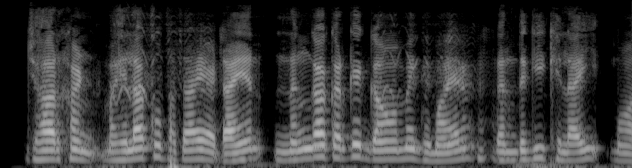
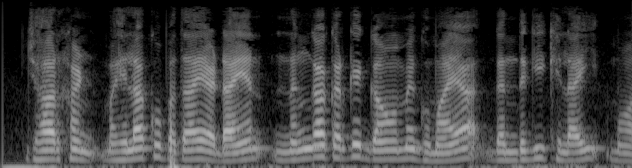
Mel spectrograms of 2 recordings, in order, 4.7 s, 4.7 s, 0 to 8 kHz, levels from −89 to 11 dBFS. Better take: second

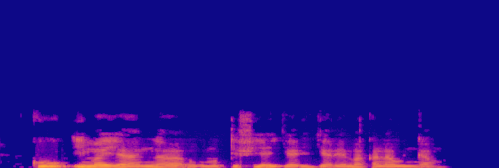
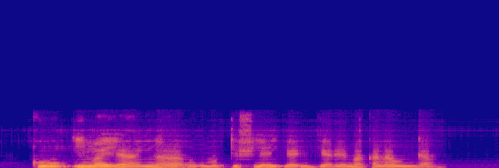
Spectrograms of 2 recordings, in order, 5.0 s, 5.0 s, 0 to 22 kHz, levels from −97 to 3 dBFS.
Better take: first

